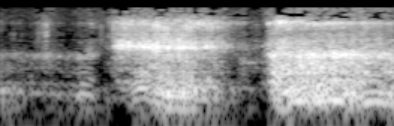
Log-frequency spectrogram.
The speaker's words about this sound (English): Holy smoke, she snores. Oh, no, she never told me about this. With a whistle yet.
